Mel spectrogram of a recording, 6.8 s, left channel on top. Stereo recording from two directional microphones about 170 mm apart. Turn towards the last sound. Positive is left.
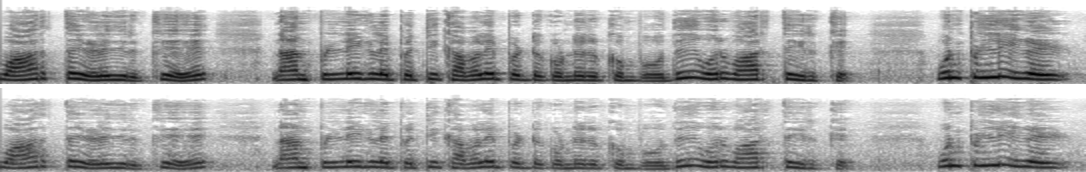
turn(degrees=25)  # may be behind; listen again after turning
